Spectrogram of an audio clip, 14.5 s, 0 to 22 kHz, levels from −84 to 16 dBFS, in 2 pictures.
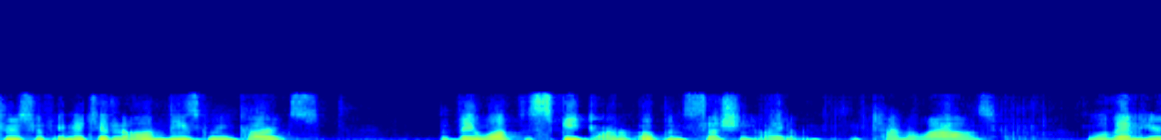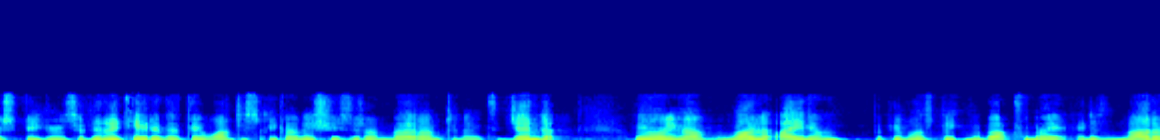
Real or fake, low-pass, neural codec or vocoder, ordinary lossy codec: fake; 7.2 kHz; codec, 24 kHz, 1 kbps, SNAC; AAC, 48 kbps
